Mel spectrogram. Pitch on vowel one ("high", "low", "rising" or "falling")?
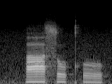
high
